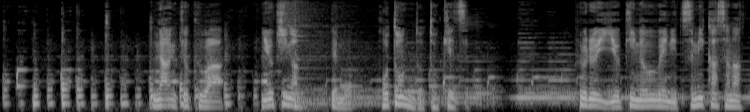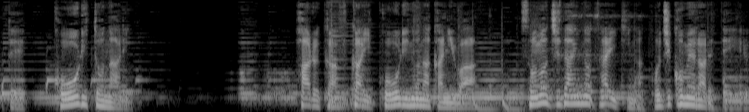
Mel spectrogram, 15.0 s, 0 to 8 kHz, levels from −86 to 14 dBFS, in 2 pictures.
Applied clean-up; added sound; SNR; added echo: neural mask model RNNoise.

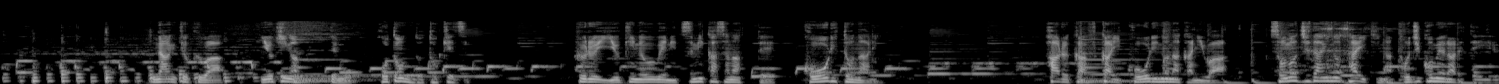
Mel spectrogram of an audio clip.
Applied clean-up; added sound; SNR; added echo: classical method Wiener filter.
